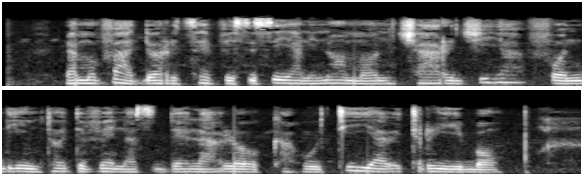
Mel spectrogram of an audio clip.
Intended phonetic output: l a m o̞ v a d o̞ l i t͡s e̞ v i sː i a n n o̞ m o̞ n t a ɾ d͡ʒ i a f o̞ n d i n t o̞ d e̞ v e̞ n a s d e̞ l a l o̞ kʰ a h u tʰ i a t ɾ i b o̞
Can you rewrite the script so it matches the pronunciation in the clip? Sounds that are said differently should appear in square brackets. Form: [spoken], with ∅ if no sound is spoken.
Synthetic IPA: l a m o̞ v a d o̞ [ɾ] i t͡s e̞ v i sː i a n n o̞ m o̞ n [t͡ʃ] a ɾ d͡ʒ i a f o̞ n d i n t o̞ d e̞ v e̞ n a s d e̞ l a l o̞ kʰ a h u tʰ i a t ɾ i b o̞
